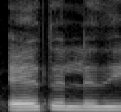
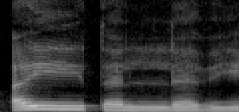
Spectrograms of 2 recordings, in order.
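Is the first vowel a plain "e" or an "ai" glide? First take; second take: plain e; ai glide. First: The first vowel is a plain "e" sound. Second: The first vowel glides as "ai". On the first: The speaker calls it wrong. "ऐसे नहीं बोलना है" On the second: The speaker calls it right. "या का लीन साउंड है"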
